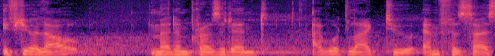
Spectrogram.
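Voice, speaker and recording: A fairly high-pitched male voice with a German accent, audible room echo and noticeable background noise. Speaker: politician. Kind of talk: panel discussion. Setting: stage with audience.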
